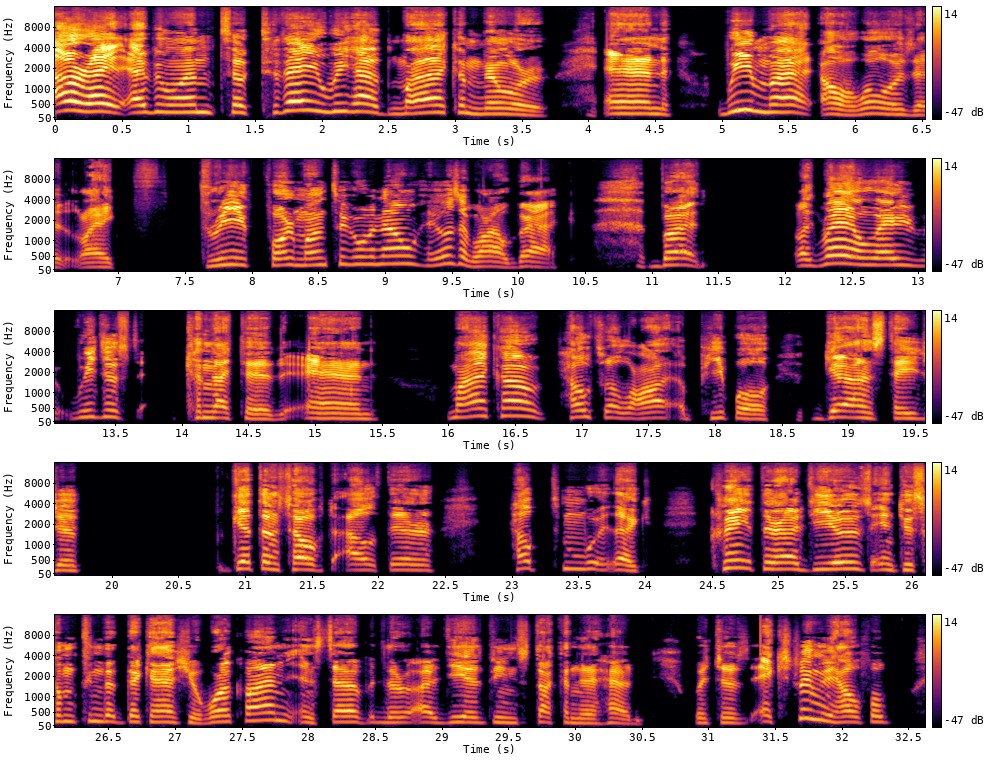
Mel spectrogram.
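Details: Adult male with cerebral palsy and a lifelong speech impediment who still stutters, though much less than before, and more so with his mother; stuttering.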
